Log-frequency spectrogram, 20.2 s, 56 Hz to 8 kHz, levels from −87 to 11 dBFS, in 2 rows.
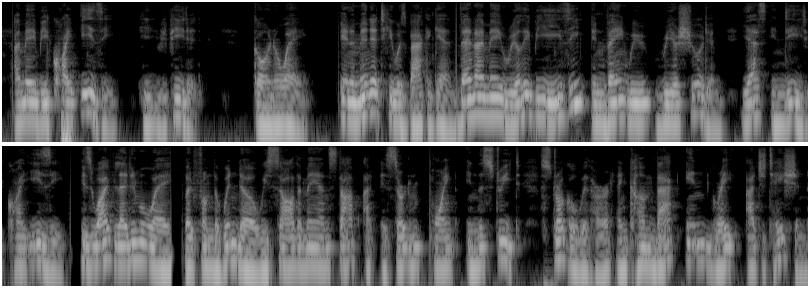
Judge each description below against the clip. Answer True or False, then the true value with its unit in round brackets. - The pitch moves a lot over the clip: False (3.2 semitones)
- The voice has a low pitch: True (110 Hz)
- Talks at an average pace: True (180 wpm)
